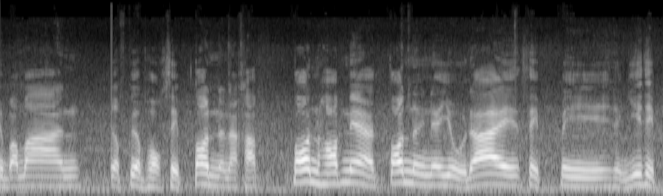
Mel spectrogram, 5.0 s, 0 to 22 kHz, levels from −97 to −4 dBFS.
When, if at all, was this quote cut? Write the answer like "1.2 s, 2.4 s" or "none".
none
